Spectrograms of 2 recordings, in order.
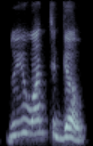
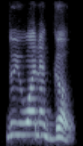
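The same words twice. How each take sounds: First: Said in the usual way. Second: "want to" merged into "wanna", no T; reduced "wanna". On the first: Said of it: "Instead of want to". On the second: Shown as a demonstration. Teacher showing learners natural speech, reduced "wanna". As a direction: say "wanna" as WAH-nuh. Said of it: "you can say wanna".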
